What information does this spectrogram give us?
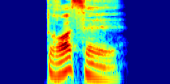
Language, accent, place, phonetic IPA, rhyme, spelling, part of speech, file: German, Germany, Berlin, [ˈdʁɔsl̩], -ɔsl̩, drossel, verb, De-drossel.ogg
- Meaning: inflection of drosseln: 1. first-person singular present 2. singular imperative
